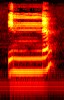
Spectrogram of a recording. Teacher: hold nun shad, don't stretch the fatha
